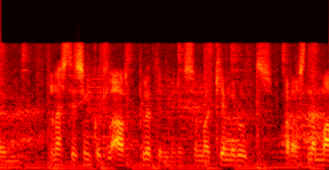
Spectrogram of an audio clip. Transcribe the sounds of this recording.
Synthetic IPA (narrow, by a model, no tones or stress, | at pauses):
najst̪ɪsiŋkʏt̪la̰fpʰlœːt̪ɪmɪnɪsɛmːaðcʰɛːmɪɾuːt̪paːɾast̪ɛmːa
